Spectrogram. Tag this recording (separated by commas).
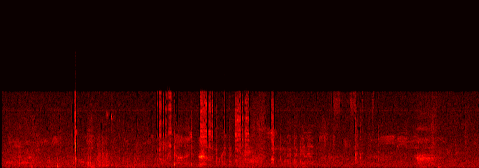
Animal, Speech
